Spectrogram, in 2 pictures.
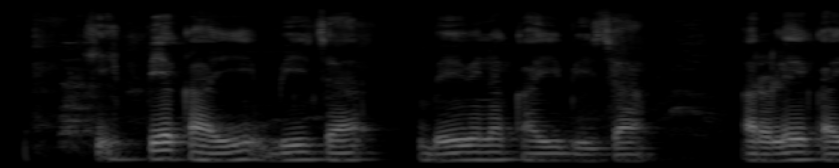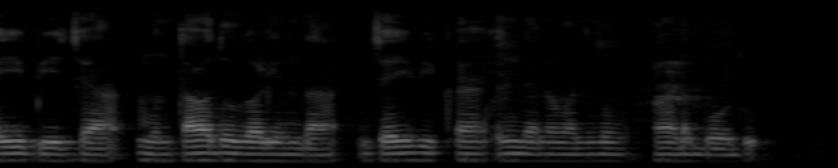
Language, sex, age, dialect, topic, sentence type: Kannada, male, 18-24, Mysore Kannada, agriculture, statement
